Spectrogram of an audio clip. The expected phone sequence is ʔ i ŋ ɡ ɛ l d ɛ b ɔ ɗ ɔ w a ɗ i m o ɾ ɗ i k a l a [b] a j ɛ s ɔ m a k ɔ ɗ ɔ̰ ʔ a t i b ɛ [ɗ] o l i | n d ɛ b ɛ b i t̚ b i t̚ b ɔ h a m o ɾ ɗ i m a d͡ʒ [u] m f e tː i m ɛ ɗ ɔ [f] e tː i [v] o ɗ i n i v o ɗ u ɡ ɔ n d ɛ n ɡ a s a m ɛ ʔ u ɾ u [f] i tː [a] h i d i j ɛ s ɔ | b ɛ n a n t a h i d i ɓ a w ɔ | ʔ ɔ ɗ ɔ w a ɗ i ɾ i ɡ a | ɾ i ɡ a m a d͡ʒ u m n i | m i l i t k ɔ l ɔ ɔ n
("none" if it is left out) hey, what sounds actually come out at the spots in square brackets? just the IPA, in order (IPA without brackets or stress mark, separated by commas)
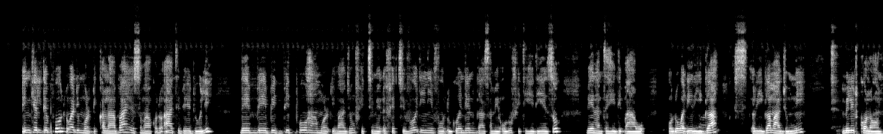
b, d, u, f, v, f, i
